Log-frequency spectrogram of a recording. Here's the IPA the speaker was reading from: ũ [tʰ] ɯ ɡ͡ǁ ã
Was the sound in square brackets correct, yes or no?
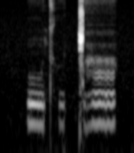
yes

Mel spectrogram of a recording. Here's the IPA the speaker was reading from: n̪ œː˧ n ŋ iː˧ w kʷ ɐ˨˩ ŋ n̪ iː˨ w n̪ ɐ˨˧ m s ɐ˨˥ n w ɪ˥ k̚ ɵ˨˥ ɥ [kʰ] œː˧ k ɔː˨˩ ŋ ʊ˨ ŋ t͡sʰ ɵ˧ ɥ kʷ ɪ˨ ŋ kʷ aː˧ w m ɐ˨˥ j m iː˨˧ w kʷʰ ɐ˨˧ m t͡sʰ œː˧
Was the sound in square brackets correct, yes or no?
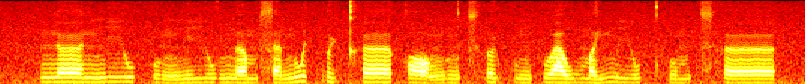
yes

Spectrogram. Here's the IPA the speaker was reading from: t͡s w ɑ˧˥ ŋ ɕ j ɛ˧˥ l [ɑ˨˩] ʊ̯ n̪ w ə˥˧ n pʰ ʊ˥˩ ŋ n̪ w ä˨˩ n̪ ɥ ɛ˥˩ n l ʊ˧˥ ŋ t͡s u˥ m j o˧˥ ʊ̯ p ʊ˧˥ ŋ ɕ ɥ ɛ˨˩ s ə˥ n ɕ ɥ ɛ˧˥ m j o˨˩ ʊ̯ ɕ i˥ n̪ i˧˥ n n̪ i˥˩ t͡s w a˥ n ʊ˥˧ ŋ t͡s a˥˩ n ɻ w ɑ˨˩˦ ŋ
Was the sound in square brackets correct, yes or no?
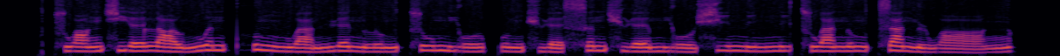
yes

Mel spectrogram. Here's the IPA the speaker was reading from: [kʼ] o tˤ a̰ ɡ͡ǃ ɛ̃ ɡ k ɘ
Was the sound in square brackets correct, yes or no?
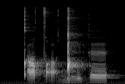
yes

